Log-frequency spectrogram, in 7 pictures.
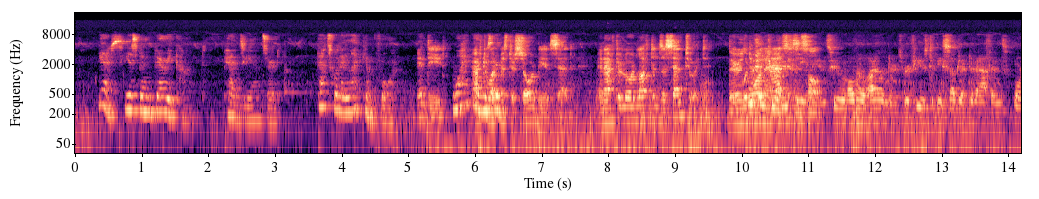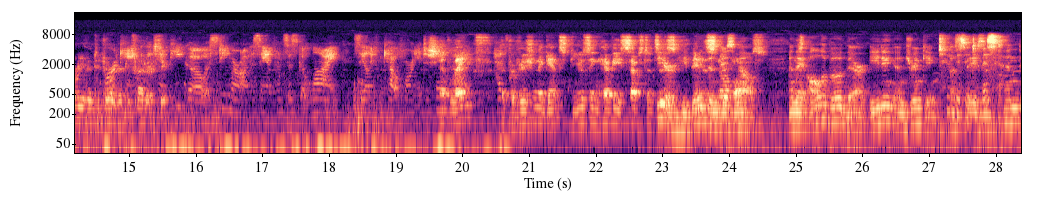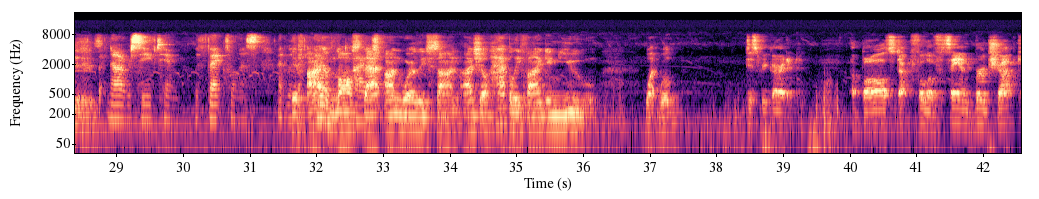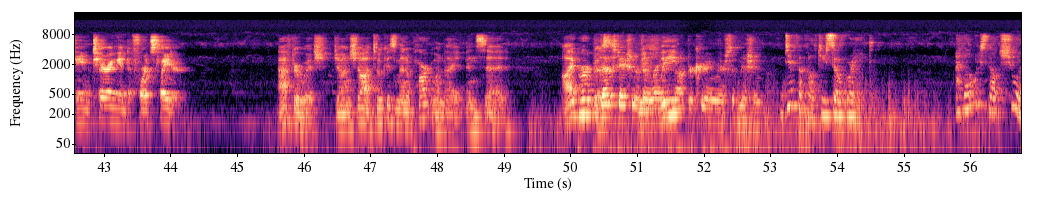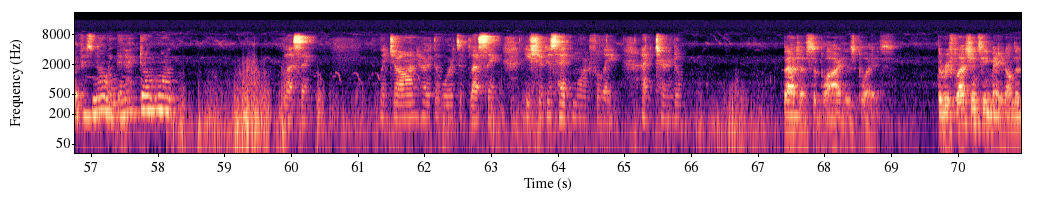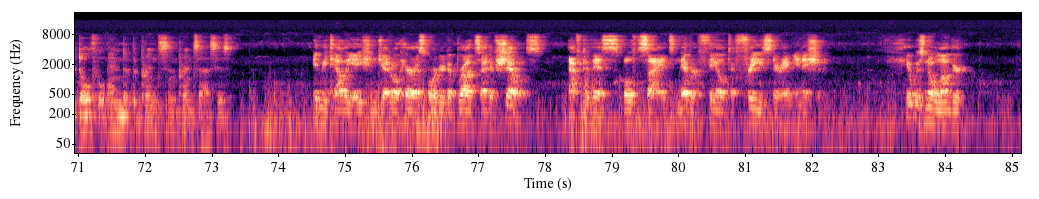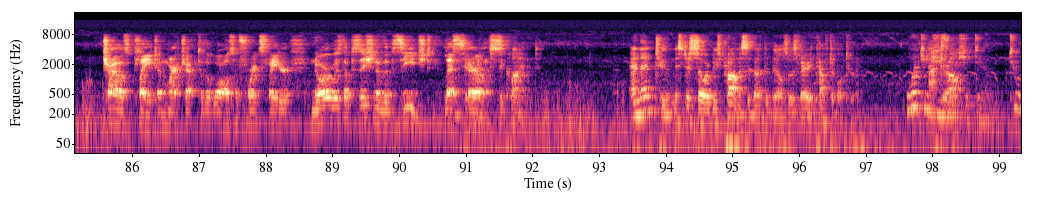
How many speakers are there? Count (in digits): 9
